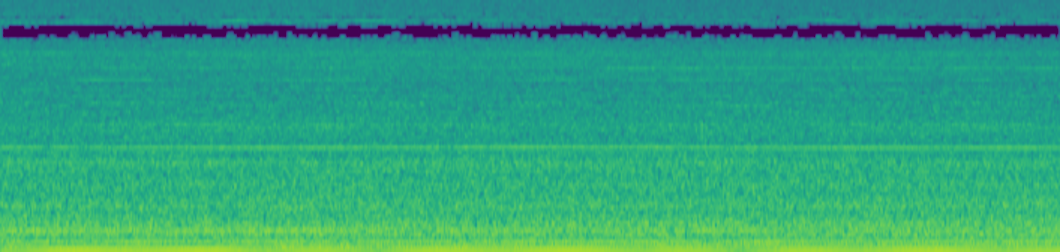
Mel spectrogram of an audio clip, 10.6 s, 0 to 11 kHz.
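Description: DMG Mori DMC 80 U duoBLOCK five-axis machining center running, heard through its closed enclosure door, with coolant spraying from the spindle head onto the workpiece: a steady low hum and hiss with a faint constant whine.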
